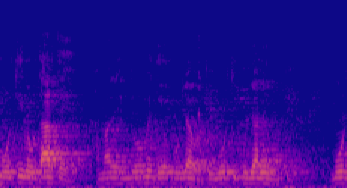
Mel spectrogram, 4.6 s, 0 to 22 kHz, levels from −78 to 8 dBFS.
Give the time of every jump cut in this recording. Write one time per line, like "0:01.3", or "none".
0:01.2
